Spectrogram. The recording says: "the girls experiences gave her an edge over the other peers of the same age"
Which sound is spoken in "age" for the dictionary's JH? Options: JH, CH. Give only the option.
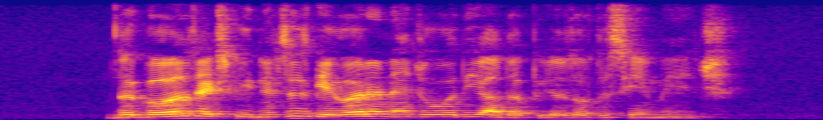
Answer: JH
